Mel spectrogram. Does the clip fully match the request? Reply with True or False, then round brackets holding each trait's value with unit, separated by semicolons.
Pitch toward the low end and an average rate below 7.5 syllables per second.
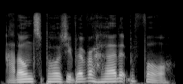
False (120 Hz; 8.3 syllables/s)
